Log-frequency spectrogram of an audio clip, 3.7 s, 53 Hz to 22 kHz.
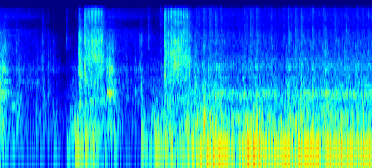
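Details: Yamaha FZ16/FZ 150 motorcycle, hard to start in the morning, especially when cold: starter cranks in short bursts before the engine catches and settles into an uneven, lumpy idle; reluctant cold start.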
